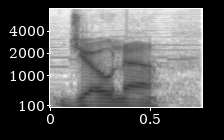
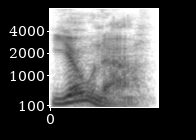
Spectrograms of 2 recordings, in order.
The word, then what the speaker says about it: Jonah: I I have the same thing with my name, Jonah. It's actually pronounced in English all the time for me. That's how I want my name to be pronounced and how my mom decided on as well in that sense. But obviously in Dutch it's called Yona and most people in the Netherlands default to Yona.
